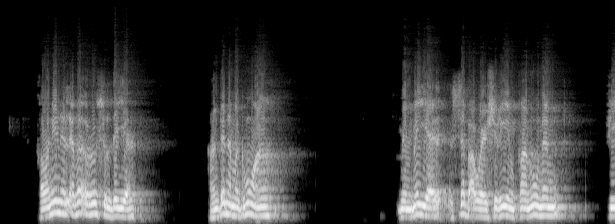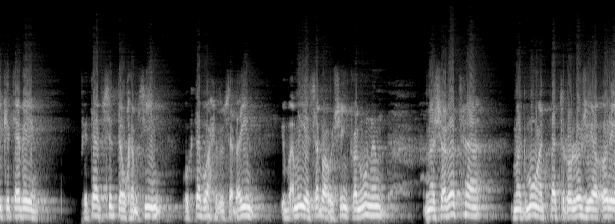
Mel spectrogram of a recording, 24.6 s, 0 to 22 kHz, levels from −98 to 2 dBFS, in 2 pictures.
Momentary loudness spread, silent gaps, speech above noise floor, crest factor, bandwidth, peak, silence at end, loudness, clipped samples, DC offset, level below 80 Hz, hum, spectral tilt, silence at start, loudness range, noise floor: 12 LU; 3.60-4.13 s, 6.43-6.77 s, 6.96-7.16 s, 7.36-7.59 s, 7.73-7.83 s; 60 dB; 10 dB; 5.4 kHz; 0 dBFS; 0 s; -10 LUFS; under 0.1%; under 0.1%; -54 dBFS; none; -10 dB/octave; 0.8 s; 3 LU; -69 dBFS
